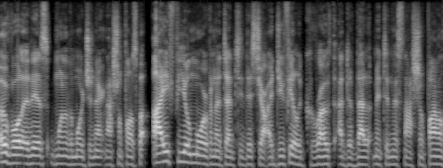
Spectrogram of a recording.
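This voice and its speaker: In an Irish accent, a man talks at a very fast pace with a fairly low pitch and fairly even intonation. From Ireland. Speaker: Eurovision analyst, content creator. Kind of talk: video commentary analysis.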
